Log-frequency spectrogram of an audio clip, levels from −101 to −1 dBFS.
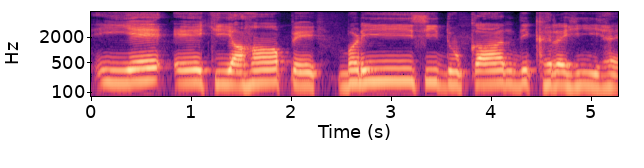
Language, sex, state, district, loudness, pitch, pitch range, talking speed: Hindi, male, Himachal Pradesh, Shimla, -15 LUFS, 165 Hz, 150-170 Hz, 115 wpm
